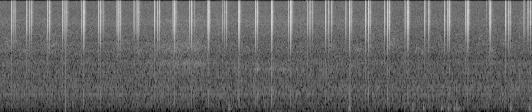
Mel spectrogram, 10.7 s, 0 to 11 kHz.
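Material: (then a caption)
Jasper. A red jasper crystal stone is tapped repeatedly, giving 32 short, crisp clicks at a fairly steady pace. Each tap is bright and high, dies away almost instantly, and sits over a soft, faint hiss.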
